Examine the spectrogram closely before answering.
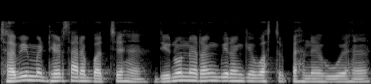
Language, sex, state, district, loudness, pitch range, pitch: Hindi, male, Jharkhand, Garhwa, -19 LUFS, 130-170 Hz, 150 Hz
